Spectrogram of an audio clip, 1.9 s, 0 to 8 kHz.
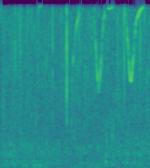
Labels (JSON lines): {"label": "biophony, dolphin", "recorder": "SoundTrap 500"}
